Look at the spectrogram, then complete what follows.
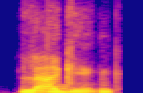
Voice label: "lagging", Indian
